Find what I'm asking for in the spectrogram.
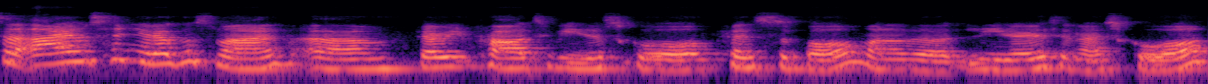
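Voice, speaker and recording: Spoken with a Spanish accent, the speech runs on with hardly any pauses. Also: woman, fairly high pitch for a woman, lively intonation, moderate pace. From Puerto Rico. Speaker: school principal. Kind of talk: meeting introduction.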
